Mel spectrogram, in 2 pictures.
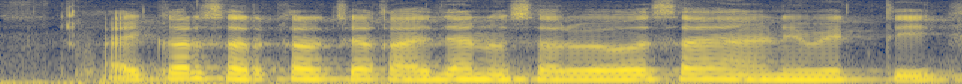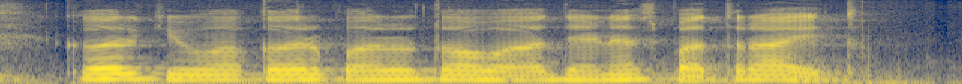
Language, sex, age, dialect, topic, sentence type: Marathi, male, 18-24, Southern Konkan, banking, statement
